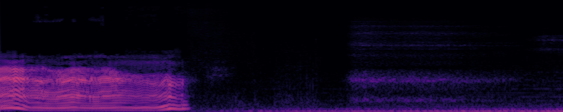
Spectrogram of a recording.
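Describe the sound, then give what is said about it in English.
A voice imitates a dog's wary growl, a loud, wavering, throaty rumble held for just over a second, which cuts off abruptly into quiet background noise. “Like I think her own dog was like”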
